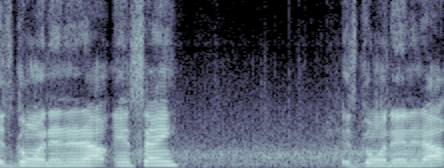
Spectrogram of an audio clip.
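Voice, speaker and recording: A man speaks in a raised, projected voice. The sound is dry and close with no echo. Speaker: livestream host, military veteran. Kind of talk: casual livestream chat. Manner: rambling.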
